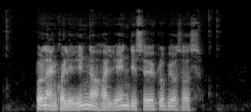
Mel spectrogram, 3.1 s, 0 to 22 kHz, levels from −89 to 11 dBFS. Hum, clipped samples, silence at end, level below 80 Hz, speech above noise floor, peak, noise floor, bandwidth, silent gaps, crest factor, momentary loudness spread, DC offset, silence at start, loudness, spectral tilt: none; under 0.1%; 0.65 s; -58 dBFS; 44 dB; -2 dBFS; -61 dBFS; 15 kHz; none; 16 dB; 10 LU; under 0.1%; 0.45 s; -18 LUFS; -6 dB/octave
